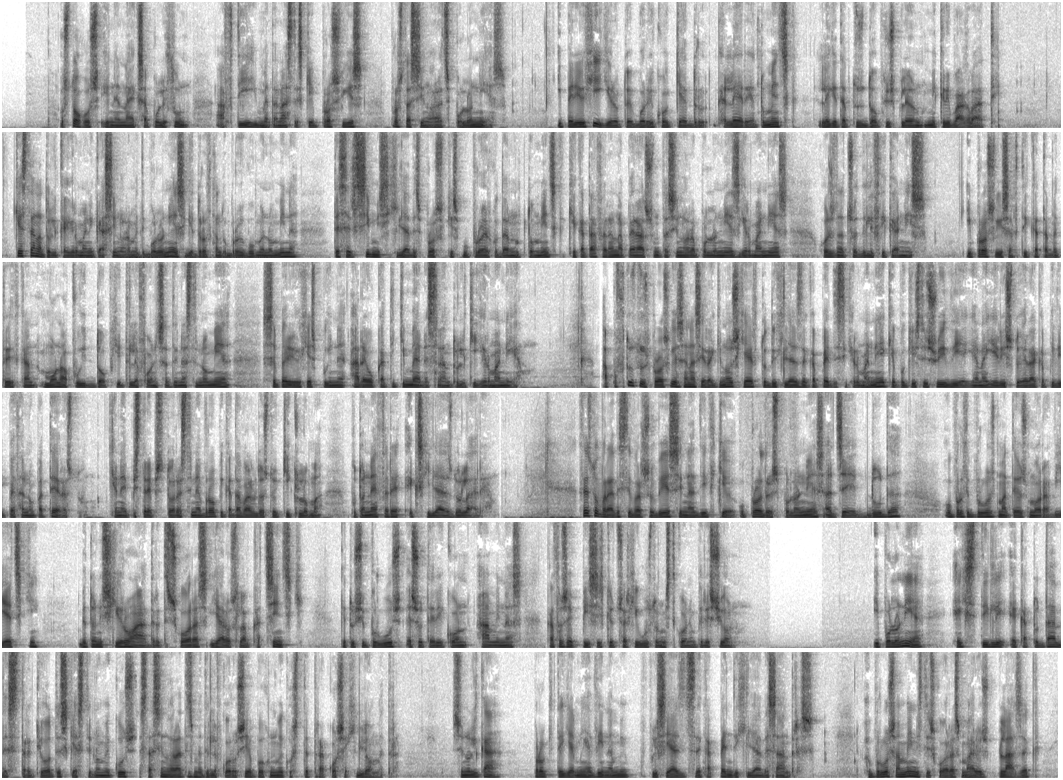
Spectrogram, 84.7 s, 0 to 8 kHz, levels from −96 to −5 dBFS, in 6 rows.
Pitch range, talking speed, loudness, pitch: 90-110 Hz, 140 wpm, -22 LUFS, 100 Hz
